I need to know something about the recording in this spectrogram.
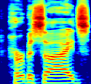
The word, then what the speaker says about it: herbicides: I've always said herbicides, but I can imagine there's somebody saying, no, you don't pronounce the H. You don't say the H.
